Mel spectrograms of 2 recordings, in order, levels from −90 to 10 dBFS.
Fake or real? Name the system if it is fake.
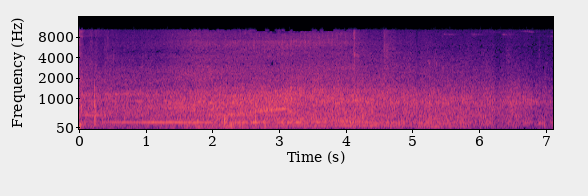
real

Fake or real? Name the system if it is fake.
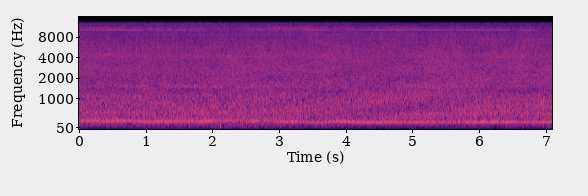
fake, vocoder, Vocos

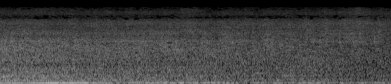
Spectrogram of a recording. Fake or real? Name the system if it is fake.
real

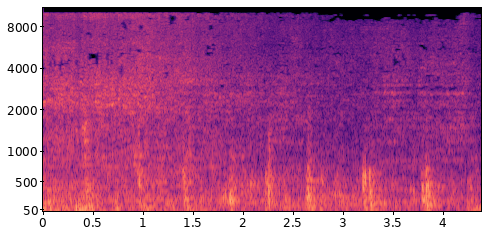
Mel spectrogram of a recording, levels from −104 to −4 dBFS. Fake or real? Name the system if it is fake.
real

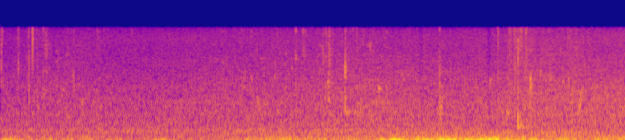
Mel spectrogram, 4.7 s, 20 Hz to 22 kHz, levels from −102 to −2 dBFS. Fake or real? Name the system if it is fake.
fake, vocoder, Vocos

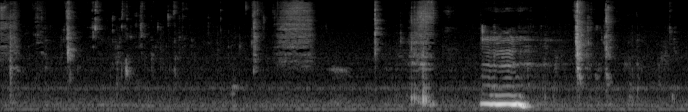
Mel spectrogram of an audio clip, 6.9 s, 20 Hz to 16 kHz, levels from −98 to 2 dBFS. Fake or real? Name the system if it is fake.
real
